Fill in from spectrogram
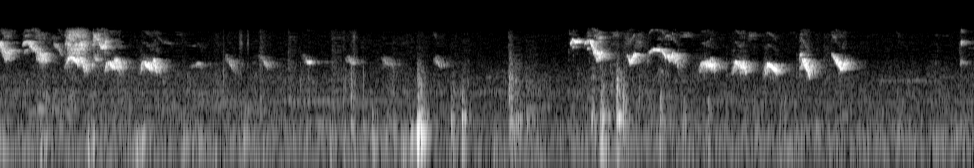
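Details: Worked-up greater green leafbird hunting for an opponent sings long runs of clear, rapidly repeated whistled notes. Sparse clicks fill a middle gap, then a second burst of about ten ringing whistles follows.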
